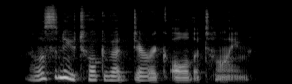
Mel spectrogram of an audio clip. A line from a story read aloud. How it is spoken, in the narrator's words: Scott mumbled into Styles' ear right before he passed out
